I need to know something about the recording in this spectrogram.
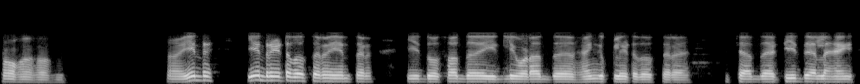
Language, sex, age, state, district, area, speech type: Kannada, male, 30-45, Karnataka, Dharwad, rural, conversation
